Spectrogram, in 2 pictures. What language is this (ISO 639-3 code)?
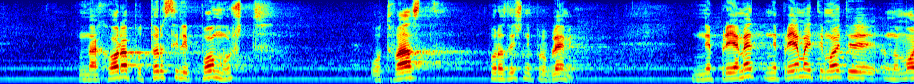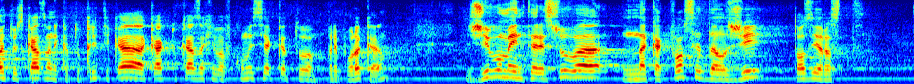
bul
